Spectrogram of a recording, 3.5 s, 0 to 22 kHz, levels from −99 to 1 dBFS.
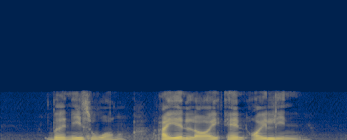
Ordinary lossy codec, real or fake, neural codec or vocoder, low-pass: none; fake; codec, 16 kHz, 16 kbps, FunCodec, trained on Chinese and English, 50 frames a second; none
